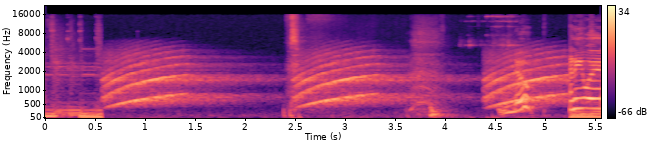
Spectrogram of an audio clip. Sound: Star Trek TNG Red Alert siren plays

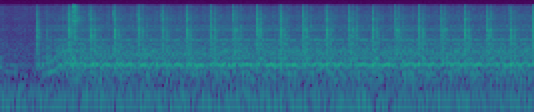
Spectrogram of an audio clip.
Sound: sewing machine humming

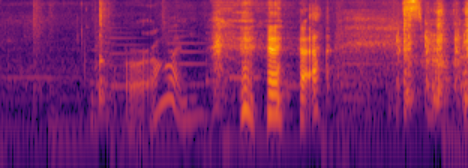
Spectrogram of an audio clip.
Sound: laughs

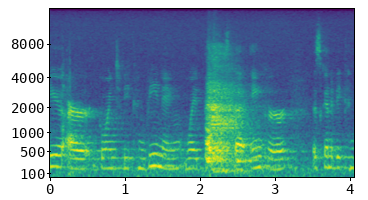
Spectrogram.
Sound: cough drowns out speaker

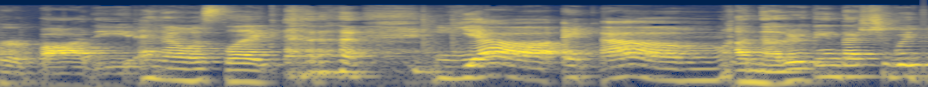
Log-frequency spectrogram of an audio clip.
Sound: giggles

